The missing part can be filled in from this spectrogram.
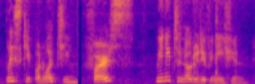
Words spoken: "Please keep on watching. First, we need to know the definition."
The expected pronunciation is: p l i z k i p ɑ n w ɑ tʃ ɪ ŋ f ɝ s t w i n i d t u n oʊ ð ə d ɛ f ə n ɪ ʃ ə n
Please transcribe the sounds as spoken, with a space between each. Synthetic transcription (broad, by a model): p l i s k i p ɑ n w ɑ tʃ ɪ ŋ f ɝ s t w i n i d t u n oʊ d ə d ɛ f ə n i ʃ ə n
